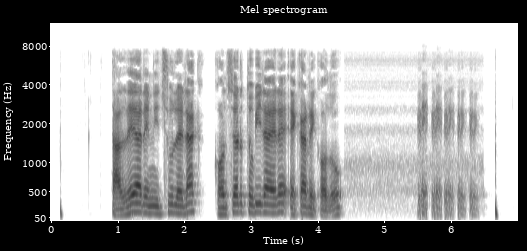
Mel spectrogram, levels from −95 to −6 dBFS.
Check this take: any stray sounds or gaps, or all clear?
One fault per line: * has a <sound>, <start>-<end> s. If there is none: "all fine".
* has a laugh, 5.5-6.4 s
